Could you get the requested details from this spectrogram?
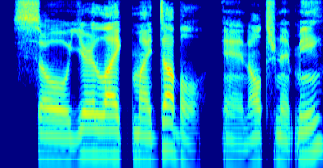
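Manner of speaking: ordinary delivery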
